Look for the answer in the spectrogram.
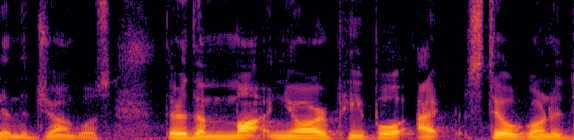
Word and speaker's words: Montagnard: And they were of the Montagnard, I'm not saying it right, Montagnard.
